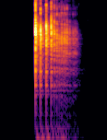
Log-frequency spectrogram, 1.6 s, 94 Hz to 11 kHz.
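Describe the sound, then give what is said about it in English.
Dice clatter across a hard tabletop in a quick burst of bouncing clicks that speed up and settle within under a second, fairly crisp, with no voices. The dice are rolled for a perception check in a tabletop role-playing game and land on 13. “I got a 13 on the dice.”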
